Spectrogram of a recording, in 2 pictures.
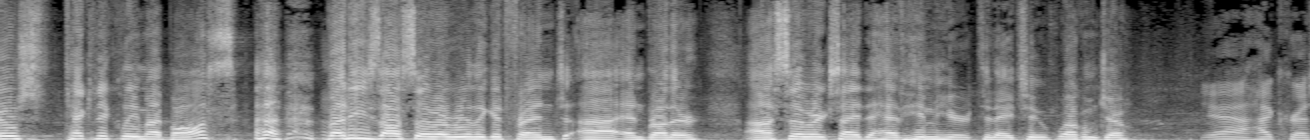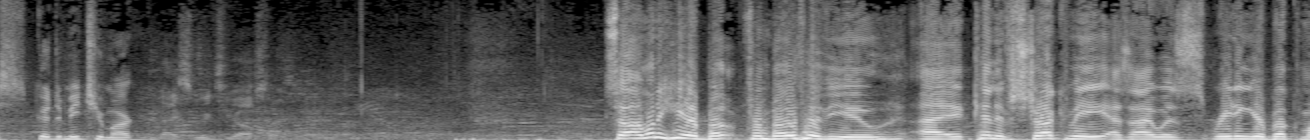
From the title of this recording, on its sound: Live at CCDA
